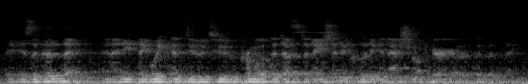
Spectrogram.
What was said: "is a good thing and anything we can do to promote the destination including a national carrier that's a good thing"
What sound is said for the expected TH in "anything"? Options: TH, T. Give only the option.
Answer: TH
